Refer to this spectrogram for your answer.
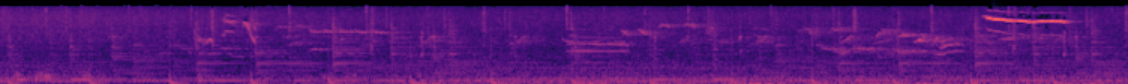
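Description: Scattered bird chirps and short whistled calls sound over a steady low rumble of outdoor background noise, with a brighter, sharper call near the end.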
